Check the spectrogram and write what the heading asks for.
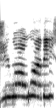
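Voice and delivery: very high, sweet offering voice; innocent wife. Retold or imitated. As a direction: offer the snack all innocent. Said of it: "she goes".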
